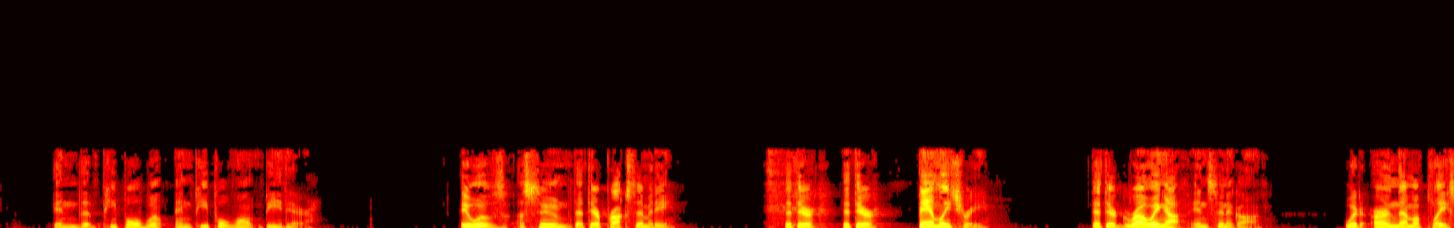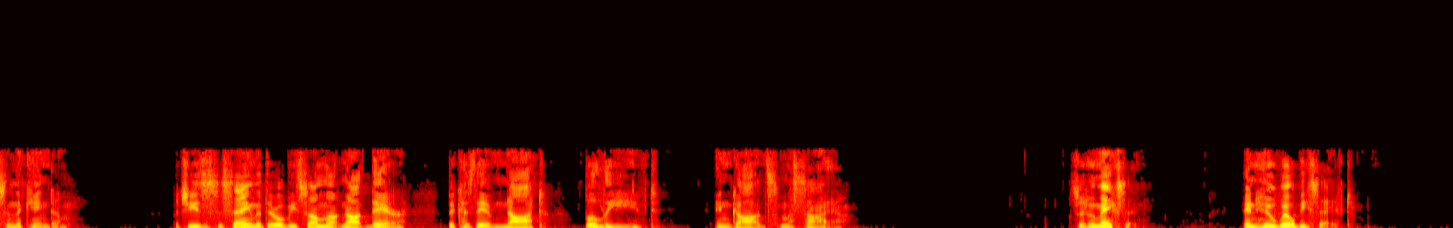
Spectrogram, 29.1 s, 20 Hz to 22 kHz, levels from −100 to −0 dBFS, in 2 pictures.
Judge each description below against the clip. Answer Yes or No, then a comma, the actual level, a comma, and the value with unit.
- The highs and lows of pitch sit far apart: No, average, 3.6 semitones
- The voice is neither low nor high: No, low, 125 Hz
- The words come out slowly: Yes, slow, 130 wpm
